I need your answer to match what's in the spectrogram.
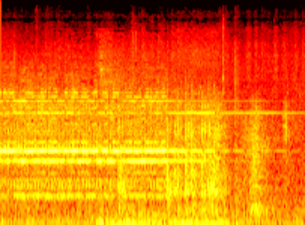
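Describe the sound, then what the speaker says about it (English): A telephone bell rings late at night in a quiet home, its steady tonal trill sounding close and clear for a couple of seconds before fading, with no voices over it. "The phone. At this hour?"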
